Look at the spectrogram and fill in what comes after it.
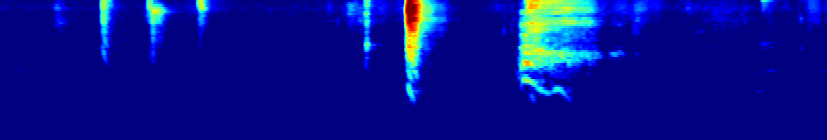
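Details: Sleepy baby ferret giving a little cough; cough.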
